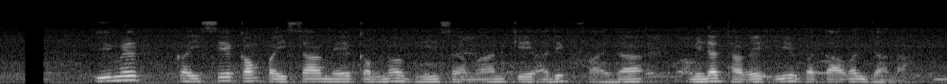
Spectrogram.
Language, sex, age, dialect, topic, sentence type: Bhojpuri, male, 31-35, Northern, banking, statement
